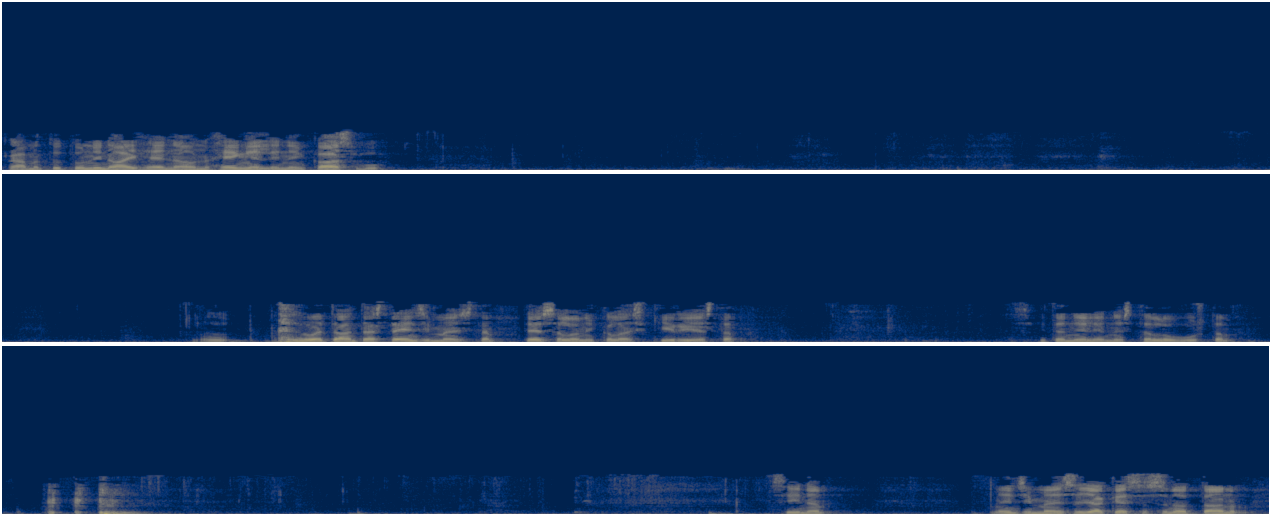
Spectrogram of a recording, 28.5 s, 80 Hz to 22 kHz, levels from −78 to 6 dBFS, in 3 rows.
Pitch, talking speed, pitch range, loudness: 120 Hz, 35 wpm, 105-145 Hz, -30 LUFS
